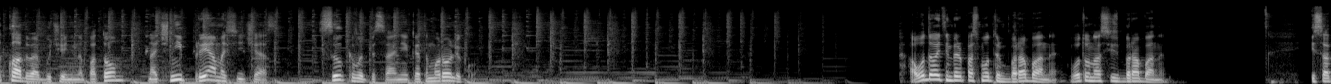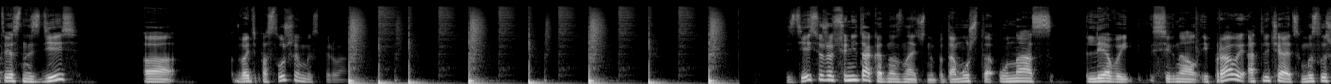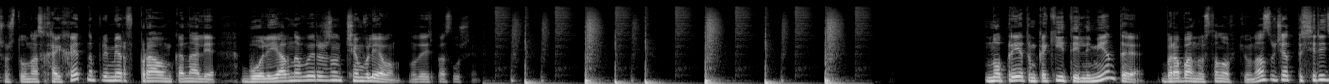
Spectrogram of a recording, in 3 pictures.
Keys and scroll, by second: 16.7 alt+super+space, 20.5 alt+super+space, 31.4 space, 35.2 space.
